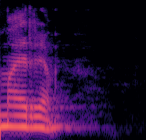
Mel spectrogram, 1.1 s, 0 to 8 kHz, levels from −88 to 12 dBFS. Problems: none marked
